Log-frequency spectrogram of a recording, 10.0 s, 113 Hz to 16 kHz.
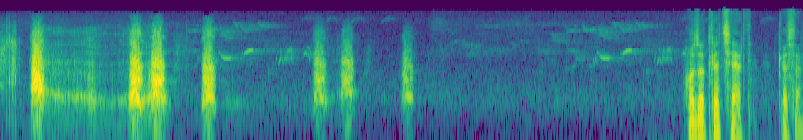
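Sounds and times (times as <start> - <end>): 
dog barking loudly: 0.4 - 0.6, 1.6 - 2.8, 3.9 - 5.2
speech: 8.6 - 10.0.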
